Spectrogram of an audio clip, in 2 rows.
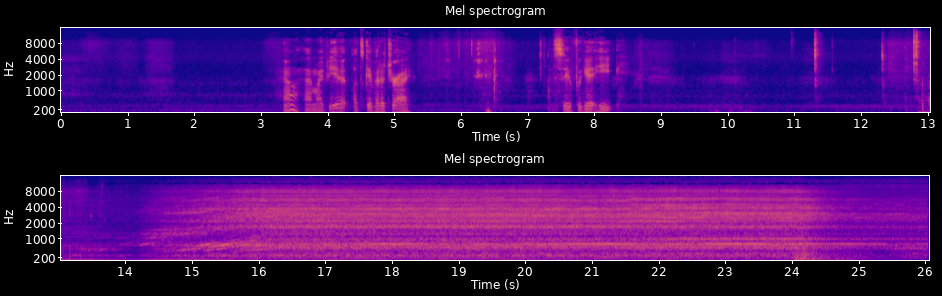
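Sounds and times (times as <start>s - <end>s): click: 11.3s - 11.7s
furnace motor humming and whining: 12.4s - 26.0s.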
